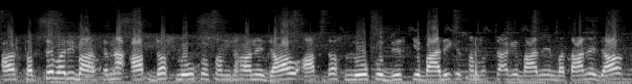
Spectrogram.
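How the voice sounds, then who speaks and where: A man's voice: high-pitched, fairly even intonation, moderate pace. A man speaking as an activist founder on a phone call, earnest, exhorting and repeating himself. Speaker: movement founder. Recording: live call recording with music behind.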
